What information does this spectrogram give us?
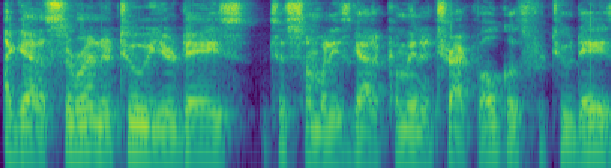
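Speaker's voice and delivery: usual speaking voice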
